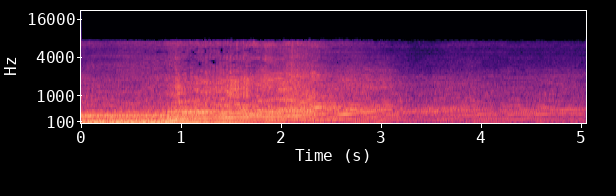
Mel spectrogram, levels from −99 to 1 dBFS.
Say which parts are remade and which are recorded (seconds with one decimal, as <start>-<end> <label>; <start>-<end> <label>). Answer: 0.0-0.6 remade; 0.6-1.7 recorded; 1.7-5.1 remade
